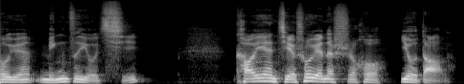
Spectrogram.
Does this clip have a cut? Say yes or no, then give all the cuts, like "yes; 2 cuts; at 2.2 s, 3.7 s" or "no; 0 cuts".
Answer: no; 0 cuts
